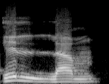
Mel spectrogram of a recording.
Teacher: মিম সাকিন গুন্না হবে না গুন্না ছাড়া স্পষ্ট হবে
